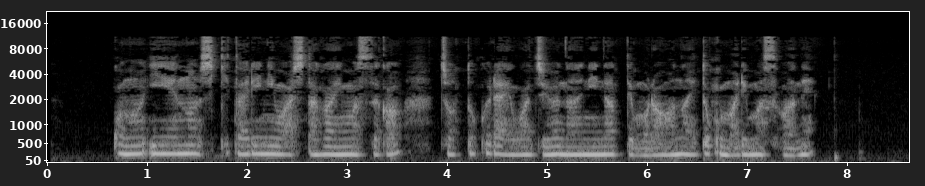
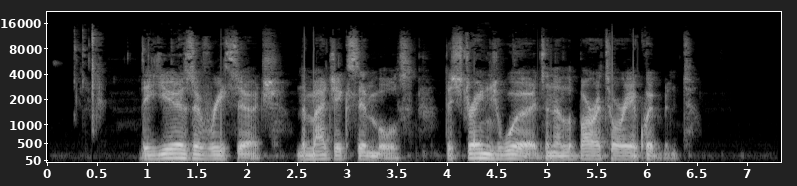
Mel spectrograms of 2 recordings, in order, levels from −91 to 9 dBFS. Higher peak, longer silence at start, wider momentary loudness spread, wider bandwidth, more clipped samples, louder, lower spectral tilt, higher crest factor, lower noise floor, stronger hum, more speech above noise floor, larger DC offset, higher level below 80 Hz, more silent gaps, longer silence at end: second, -8 dBFS vs 0 dBFS; first, 0.65 s vs 0.45 s; second, 8 LU vs 18 LU; second, 11.5 kHz vs 14 kHz; neither; second, -25 LUFS vs -18 LUFS; second, -4 dB/octave vs -5.5 dB/octave; about the same, 20 dB vs 18 dB; about the same, -66 dBFS vs -66 dBFS; neither; second, 41 dB vs 48 dB; neither; second, -62 dBFS vs -52 dBFS; neither; second, 0.7 s vs 0.9 s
